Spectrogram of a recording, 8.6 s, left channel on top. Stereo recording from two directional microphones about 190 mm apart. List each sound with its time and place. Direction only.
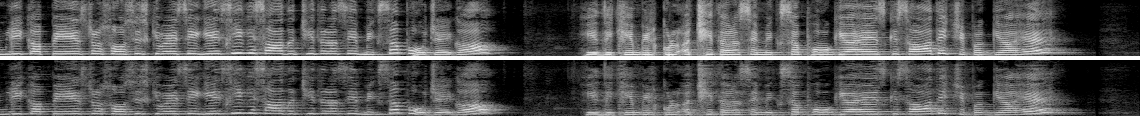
0.0 s a woman's voice: 50° left (ahead or behind)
